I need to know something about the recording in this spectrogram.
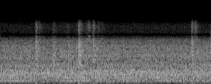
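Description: Water trickles and splashes in a pipe.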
